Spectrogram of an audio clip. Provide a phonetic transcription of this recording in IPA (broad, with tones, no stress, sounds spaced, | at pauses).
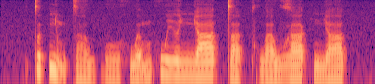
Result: t̪ ə˦˥ t̚ ɲ ə̰˧˨ m t̪ a̤˨˩ w ɓ o̤˨˩ h w ə̰˧˥ m h w i˧ ə̯ ɲ aː˦˥ t̚ t̪ a˨˩ t̚ k w a˨˦ w ɣ a˦˥ k̚ ɲ a˦˥ t̚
